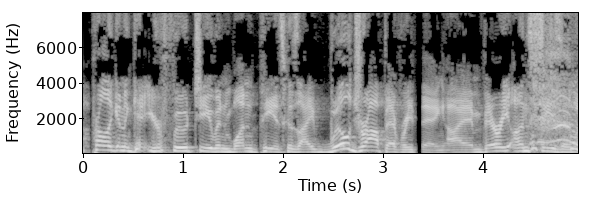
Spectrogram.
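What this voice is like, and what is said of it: Usual voice. Nothing is said of it.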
